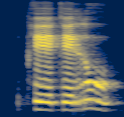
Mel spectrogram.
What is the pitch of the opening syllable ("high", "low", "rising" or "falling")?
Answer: low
